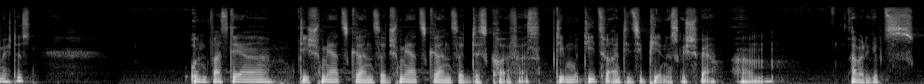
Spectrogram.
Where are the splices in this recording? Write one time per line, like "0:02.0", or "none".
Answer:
0:02.3
0:03.9
0:06.8
0:07.2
